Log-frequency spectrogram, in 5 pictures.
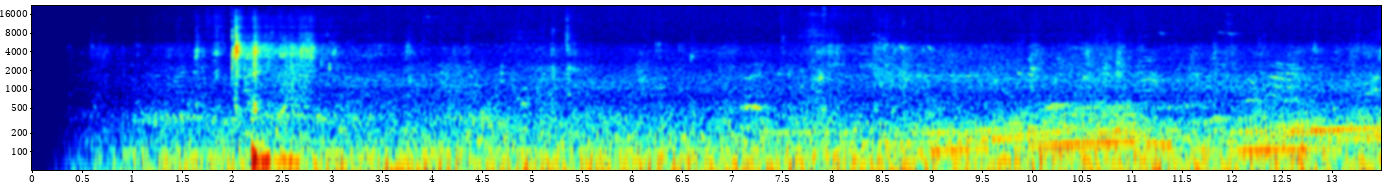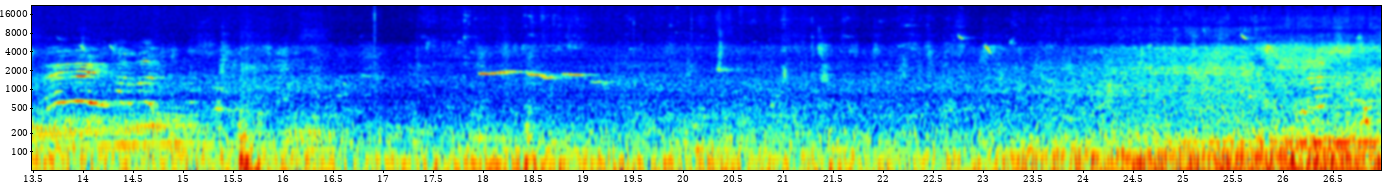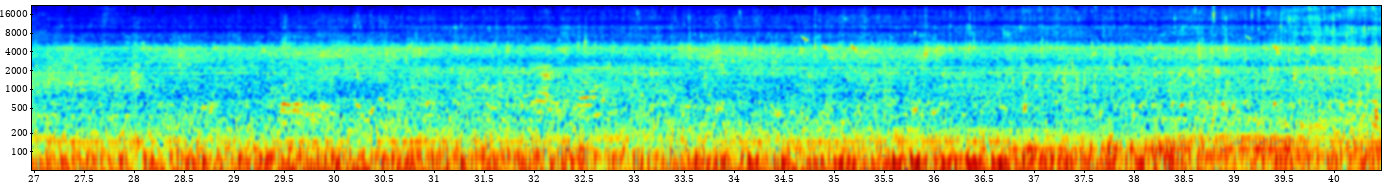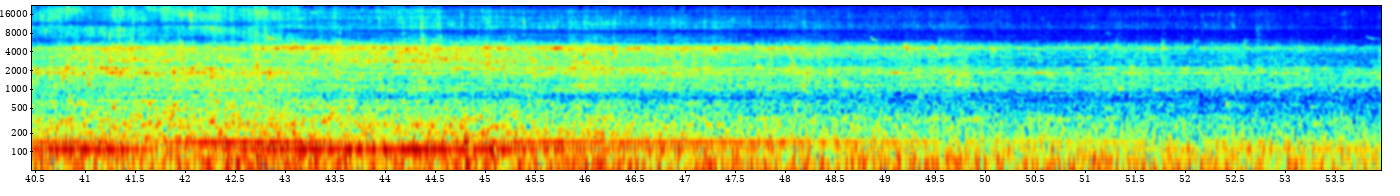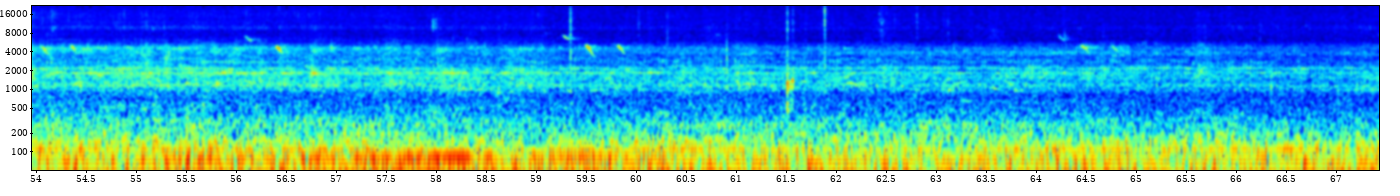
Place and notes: bootjes komen uit het tunneltje
little boat coming out the tunnel
Leiden, The Netherlands, 3 September 2011, 18:30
